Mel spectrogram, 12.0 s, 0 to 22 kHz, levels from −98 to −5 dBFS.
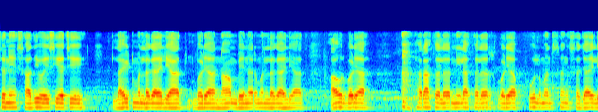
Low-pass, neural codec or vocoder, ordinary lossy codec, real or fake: none; none; none; real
